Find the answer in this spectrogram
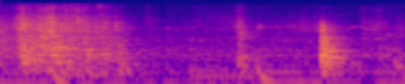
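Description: Porcelain tile scraping as it slides along the glass bottom of an aquarium for about half a second, followed by a couple of light knocks as it settles.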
